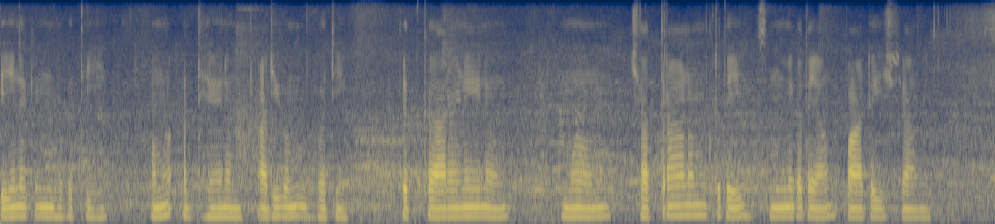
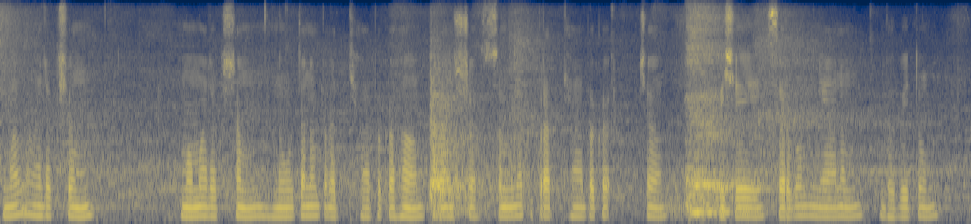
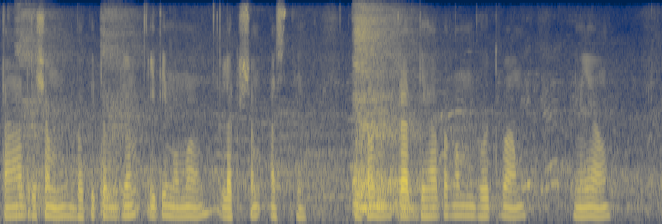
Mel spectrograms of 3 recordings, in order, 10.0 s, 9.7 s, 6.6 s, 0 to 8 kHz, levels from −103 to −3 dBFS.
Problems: constant background noise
